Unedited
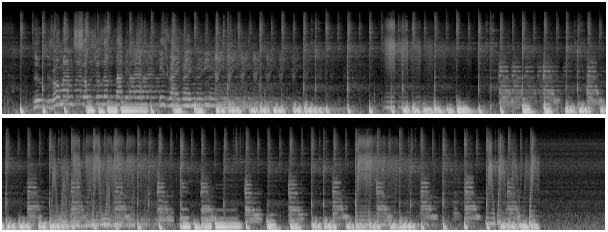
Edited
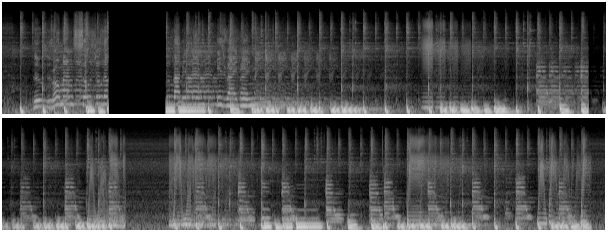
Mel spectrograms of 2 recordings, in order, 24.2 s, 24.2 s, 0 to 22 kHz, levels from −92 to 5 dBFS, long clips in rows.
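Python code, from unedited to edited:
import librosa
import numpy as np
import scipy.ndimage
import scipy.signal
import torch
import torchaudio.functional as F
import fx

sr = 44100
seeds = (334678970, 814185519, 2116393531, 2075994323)

y = fx.edit(x, sr, fx.insert_silence(at_s=2.13, length_s=1.15),
    fx.cut(start_s=3.91, length_s=0.4),
    fx.fade_in_span(start_s=10.98, length_s=1.74),
    fx.insert_room_tone(at_s=13.8, length_s=0.87),
    fx.cut(start_s=18.08, length_s=0.59), tone=tone)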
